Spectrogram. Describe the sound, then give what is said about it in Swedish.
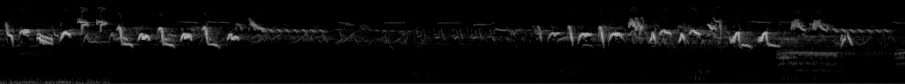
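A pied flycatcher sings in spring, two runs of rapid, high, sweet chirping notes separated by a brief quieter gap, with no talk. “Svartvita flugsnapparen är också en fågel som hör vår och försommar till. Sätter man upp holkar får man den lätt som hyresgäst. Och visst sjunger den vackert.”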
